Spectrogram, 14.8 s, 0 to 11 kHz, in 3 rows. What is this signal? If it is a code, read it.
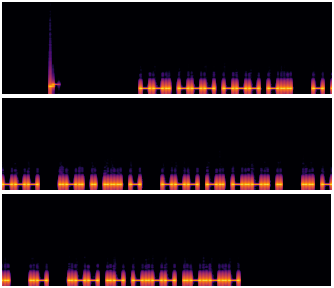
Morse code, heard as a keyed tone, about 25 wpm, 700 Hz. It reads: GOOD TO REST ONCE IN A WAY.
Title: Sentences from Top 500 Words 25wpm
